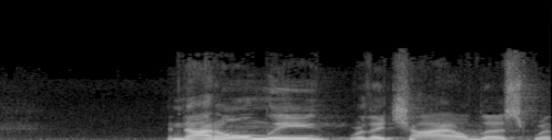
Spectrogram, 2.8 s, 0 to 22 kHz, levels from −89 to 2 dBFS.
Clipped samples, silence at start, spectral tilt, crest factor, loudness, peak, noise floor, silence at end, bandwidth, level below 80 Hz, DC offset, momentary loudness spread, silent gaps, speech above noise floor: under 0.1%; 0.85 s; -5.5 dB/octave; 16 dB; -24 LUFS; -8 dBFS; -60 dBFS; 0 s; 14 kHz; -74 dBFS; under 0.1%; 7 LU; none; 36 dB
